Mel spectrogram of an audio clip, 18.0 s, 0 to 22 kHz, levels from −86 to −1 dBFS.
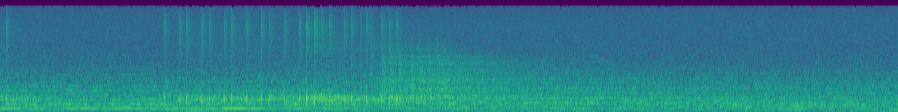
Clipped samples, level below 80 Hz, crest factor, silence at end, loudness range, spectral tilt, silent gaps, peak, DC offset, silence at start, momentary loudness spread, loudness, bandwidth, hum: under 0.1%; -42 dBFS; 24 dB; 0 s; 6 LU; -4 dB/octave; none; -2 dBFS; under 0.1%; 0 s; 6 LU; -26 LUFS; 17 kHz; none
